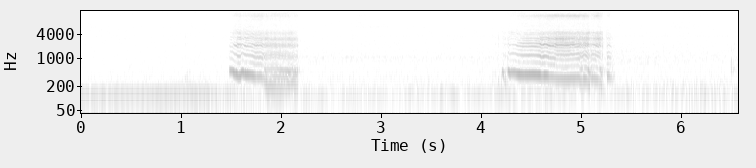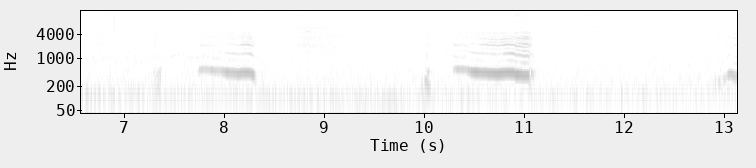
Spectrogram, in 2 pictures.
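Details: Cat caught snoring, loud for its size, producing four to five whining, slightly wavering whistle tones on its breaths, some faint and brief, spaced two to three seconds apart above a constant low droning background.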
